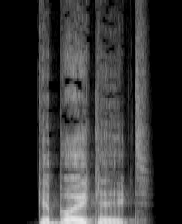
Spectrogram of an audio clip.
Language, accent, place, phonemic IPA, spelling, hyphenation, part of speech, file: German, Germany, Berlin, /ɡəˈbɔɪ̯tl̩t/, gebeutelt, ge‧beu‧telt, verb / adjective, De-gebeutelt.ogg
- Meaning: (verb) past participle of beuteln; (adjective) plagued, ridden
